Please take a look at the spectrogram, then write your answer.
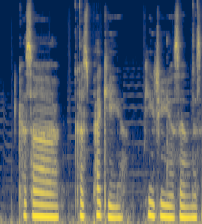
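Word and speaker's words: PEGI: Peggy?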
